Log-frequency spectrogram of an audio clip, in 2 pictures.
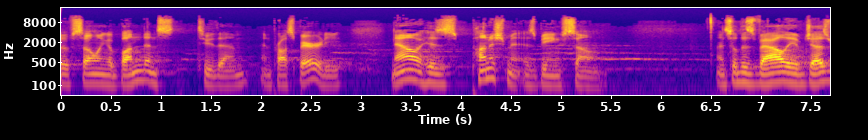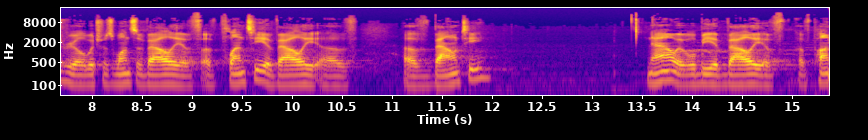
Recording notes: This message was recorded from the evening prayer meeting at CTK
